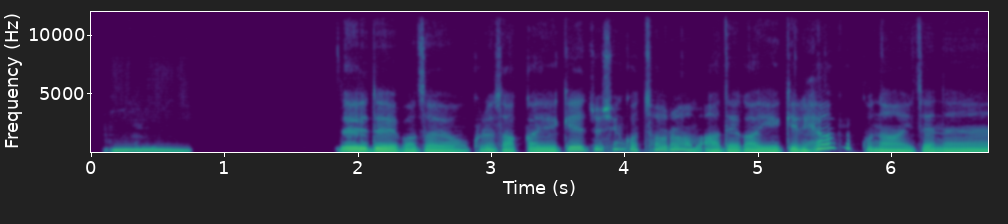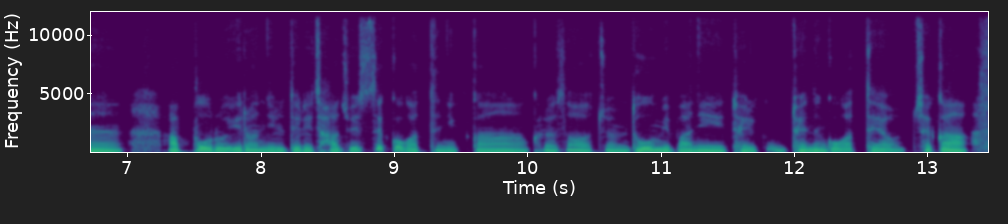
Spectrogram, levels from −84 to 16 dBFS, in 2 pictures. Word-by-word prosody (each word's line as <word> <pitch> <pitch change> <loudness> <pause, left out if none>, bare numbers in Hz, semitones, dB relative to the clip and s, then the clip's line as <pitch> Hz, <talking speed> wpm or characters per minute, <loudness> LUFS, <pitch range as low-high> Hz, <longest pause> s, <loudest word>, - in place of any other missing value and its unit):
음. 225 -2 0 1.1
네네, 205 -4 +6
맞아요. 180 +1 0
그래서 210 0 -1
아까 190 +2 0
얘기해 195 +6 +2
주신 270 +3 -3
것처럼 245 -3 -1
'아, 185 0 +1
내가 190 +1 +2
얘기를 180 +3 +2
해야겠구나 220 - +1
이제는 185 0 +1 0.3
앞으로 195 +1 +1
이런 205 0 0
일들이 175 +1 -2
자주 185 +2 -4
있을 205 -8 -3
것 235 - -2
같으니까.' 175 0 -4
그래서 200 0 -3
좀 190 -3 -4
도움이 200 +1 +2
많이 180 +1 0
되 180 -1 -3 0.3
되는 190 0 0
것 170 - -2
같아요. 180 +5 -4
제가 200 -2 +1
190 Hz, 305 characters per minute, -23 LUFS, 180-210 Hz, 1.1 s, 네네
